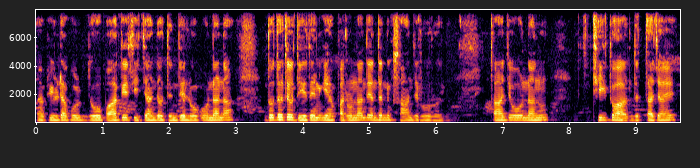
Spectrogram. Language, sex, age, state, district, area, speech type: Punjabi, female, 60+, Punjab, Hoshiarpur, rural, spontaneous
